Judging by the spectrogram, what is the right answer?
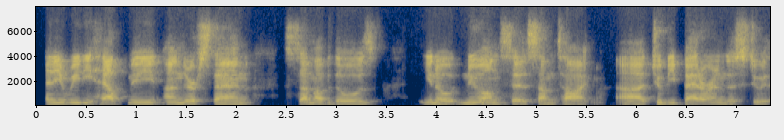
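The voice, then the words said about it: Noticeable non-native accent. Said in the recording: “I still have an accent”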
